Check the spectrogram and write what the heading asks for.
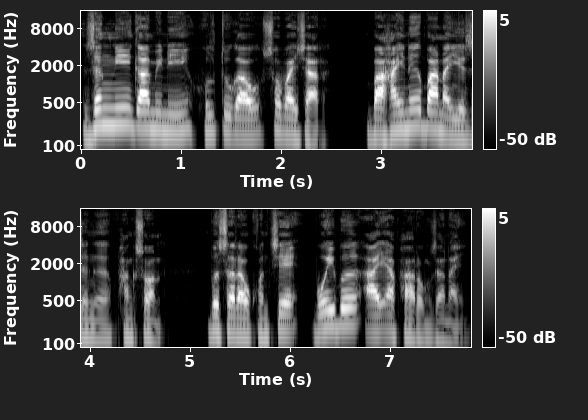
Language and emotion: Bodo, neutral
